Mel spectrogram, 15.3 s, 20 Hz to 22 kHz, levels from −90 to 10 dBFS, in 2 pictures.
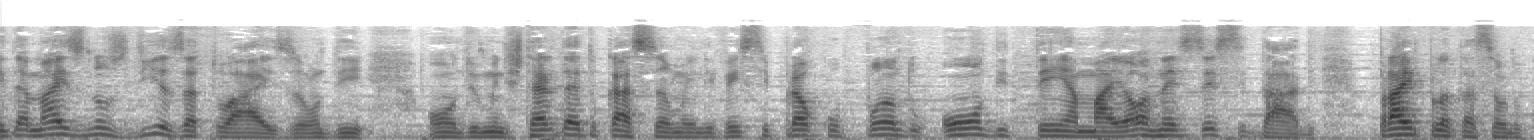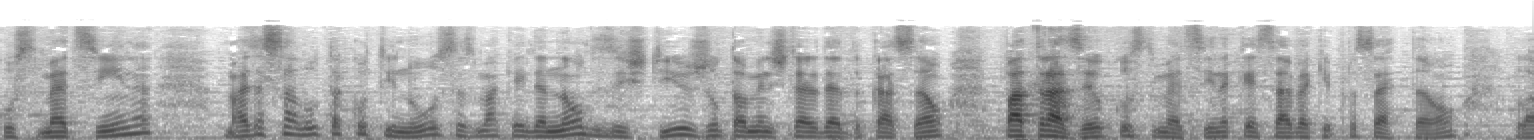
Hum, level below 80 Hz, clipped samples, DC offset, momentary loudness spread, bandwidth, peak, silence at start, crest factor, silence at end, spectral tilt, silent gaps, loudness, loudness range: none; -44 dBFS; under 0.1%; under 0.1%; 9 LU; 11 kHz; 0 dBFS; 0 s; 22 dB; 0 s; -4.5 dB/octave; none; -21 LUFS; 4 LU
